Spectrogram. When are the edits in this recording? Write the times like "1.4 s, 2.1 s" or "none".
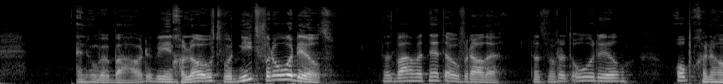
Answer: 1.0 s, 1.7 s, 3.9 s, 5.6 s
